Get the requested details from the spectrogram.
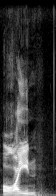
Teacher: اور غین کو ہم نے گلے سے نکال کر پڑھنا ہے، غین، اس کی جگہ آپ گاف نہیں پڑھیں گے، یعنی گین نہیں پڑھیں گے، ٹھیک ہے، معنی چینج ہو جائیں گے قرآن مجید کے۔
